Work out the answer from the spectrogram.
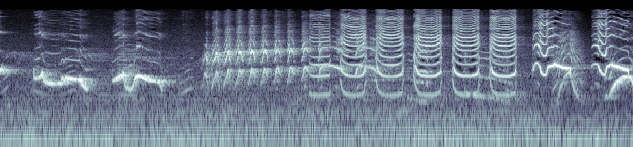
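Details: Black-throated laughingthrush giving its morning forest-style song, meant to train young birds: opening slurred whistles, a quick stuttering trill, then a string of loud looping, bell-like notes and final downslurred whistles.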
